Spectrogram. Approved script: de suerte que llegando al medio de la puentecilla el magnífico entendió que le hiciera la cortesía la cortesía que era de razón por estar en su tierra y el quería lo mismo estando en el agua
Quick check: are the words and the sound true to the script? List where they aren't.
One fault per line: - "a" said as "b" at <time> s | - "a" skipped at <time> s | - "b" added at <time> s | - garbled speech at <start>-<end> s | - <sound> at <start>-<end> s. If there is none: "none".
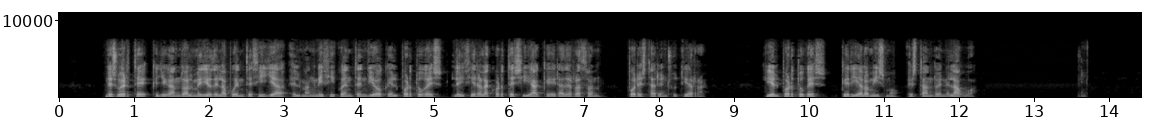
- "el portugués" added at 4.4 s
- "la cortesía" skipped at 6.4 s
- "portugués" added at 9.6 s
- laugh at 13.6-13.7 s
